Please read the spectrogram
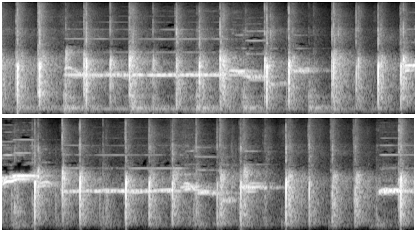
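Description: Group hand-clapping in a quick, steady rhythm, about three to four claps a second, with a wind instrument, flute-like, playing long held notes that slide from one pitch to the next.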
